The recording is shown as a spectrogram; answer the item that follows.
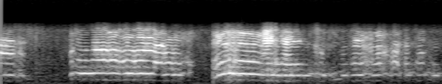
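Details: Long, sustained, howl-like tones from a "talking" dachshund. There are two drawn-out wails, the second starting with a sharp upward scoop, then trailing off into wavering, softer moans. The room is quiet otherwise.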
